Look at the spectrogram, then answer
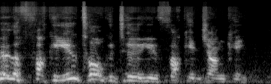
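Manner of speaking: mock-angry aggressive man, yelling. Retelling how a man stomped up and answered him, mock-angry aggressive man. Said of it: "he stomps up to me and says".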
